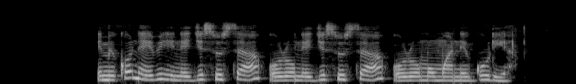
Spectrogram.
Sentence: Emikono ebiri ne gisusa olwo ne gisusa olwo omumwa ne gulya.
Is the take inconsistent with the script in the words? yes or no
no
